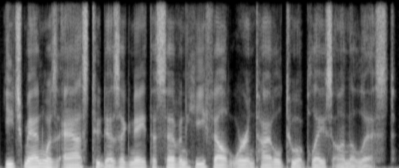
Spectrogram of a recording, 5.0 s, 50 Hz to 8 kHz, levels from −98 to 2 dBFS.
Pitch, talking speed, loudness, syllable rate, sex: 110 Hz, 215 wpm, -18 LUFS, 5.6 syllables/s, male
